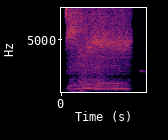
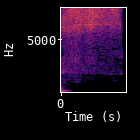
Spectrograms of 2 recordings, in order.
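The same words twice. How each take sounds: First: The s is lisped like th. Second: The s is a clear hissing sound. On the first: The speaker calls it wrong. "instead of s" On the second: The speaker calls it right. "to get the s"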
